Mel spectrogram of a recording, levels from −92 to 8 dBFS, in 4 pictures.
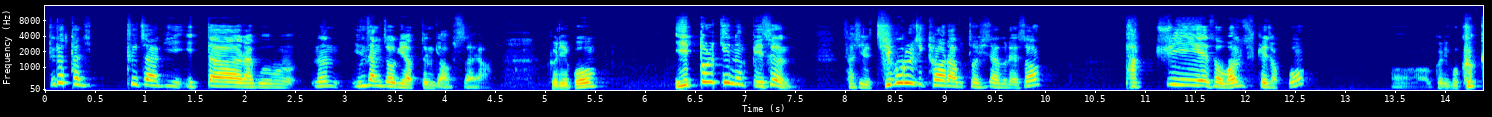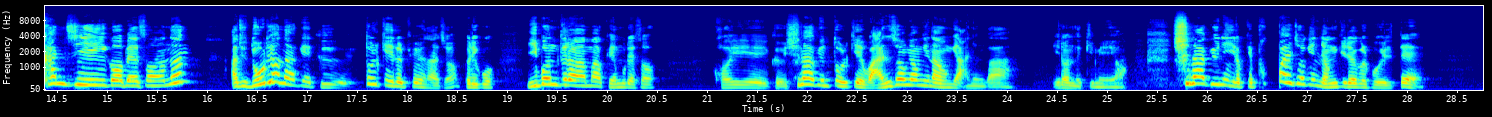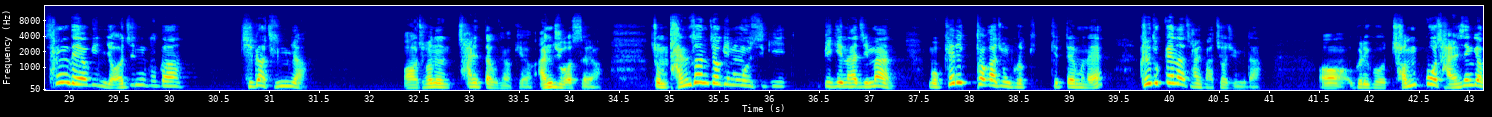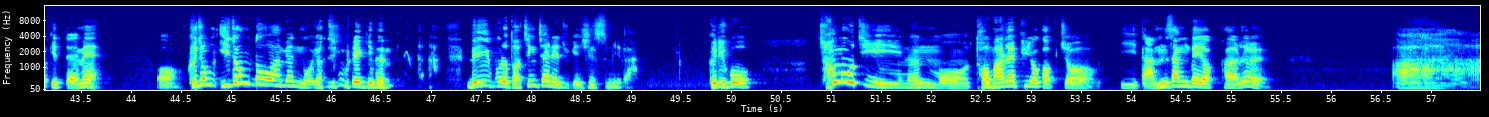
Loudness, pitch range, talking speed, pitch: -29 LUFS, 155-260 Hz, 275 characters per minute, 190 Hz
